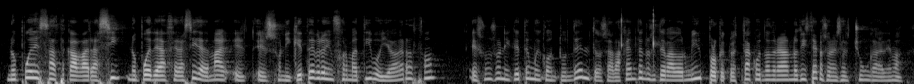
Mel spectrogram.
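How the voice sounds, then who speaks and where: A woman from Almería, a podcast co-creator and radio journalist, telling stories in a lively way in a casual radio interview. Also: mid-range voice, racing, slight background noise. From Almería, Spain. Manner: lively, animated storytelling.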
